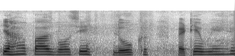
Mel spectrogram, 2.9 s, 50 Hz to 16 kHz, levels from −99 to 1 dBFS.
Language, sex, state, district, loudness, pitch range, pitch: Hindi, male, Madhya Pradesh, Katni, -20 LUFS, 155-180 Hz, 175 Hz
